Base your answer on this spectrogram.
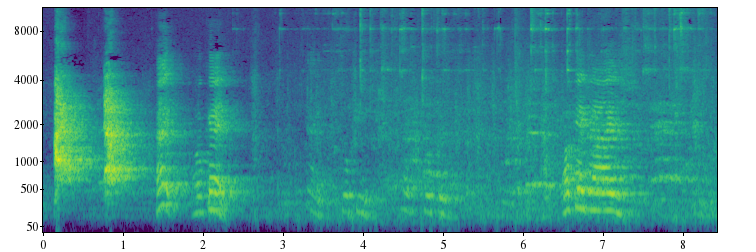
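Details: Playing puppies let out four sharp, high yapping barks in quick succession over the first two seconds. Softer, lower whining and murmured vocal sounds follow, with human voices mixed in toward the end.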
